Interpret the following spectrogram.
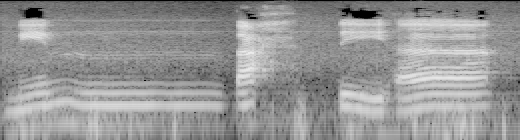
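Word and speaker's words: مِنْ تَحْتِهَا: sukun ketemu dengan ta cara membacanya min ya jadi nunnya ini disamarkan ya ke huruf ta min ya jadi ujung lidah kita sudah nempel di bibir ya min tahtiha min tahtiha ya jadi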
